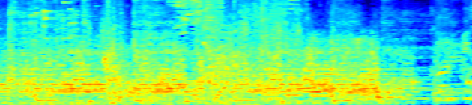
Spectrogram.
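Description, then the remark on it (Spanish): A loud, chaotic fight scene from the Prime Video series La cabeza de Joaquín Murrieta: blows and gunshots crash together in a dense, continuous burst of impacts lasting a few seconds, with no one speaking. “Inician golpes y disparos.”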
